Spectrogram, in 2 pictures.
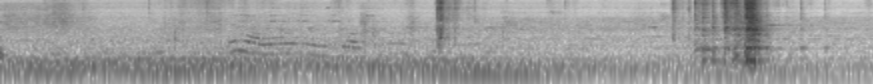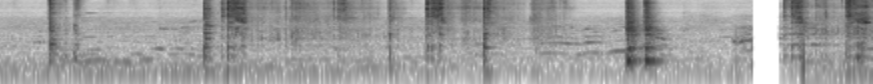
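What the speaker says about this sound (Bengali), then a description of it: "লঙ্কাগুলোকে আগে ভেজে নেব" Dried red chillies with panch phoron are fried in a pan for a Bengali raw mango pickle, with a low background hum followed by repeated sharp clinks and scrapes of a spoon stirring against the metal pan, and faint voices nearby.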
